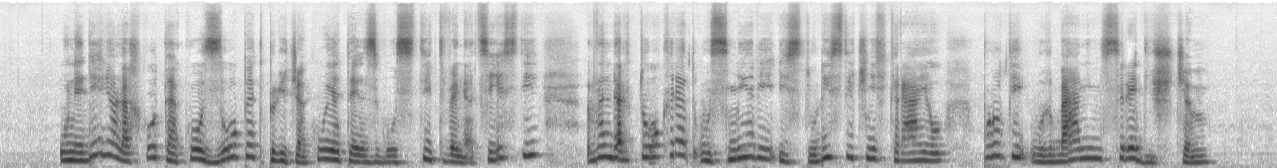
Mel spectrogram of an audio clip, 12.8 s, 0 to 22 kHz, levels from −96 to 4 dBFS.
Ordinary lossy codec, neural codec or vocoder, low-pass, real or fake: none; codec, 44.1 kHz, 2.6 kbps, SNAC; none; fake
